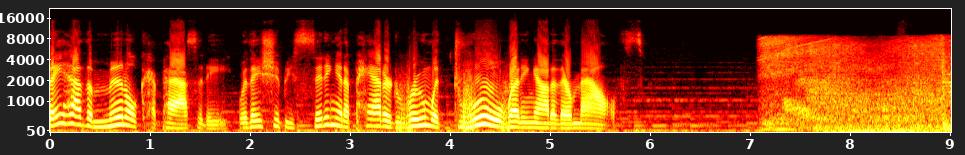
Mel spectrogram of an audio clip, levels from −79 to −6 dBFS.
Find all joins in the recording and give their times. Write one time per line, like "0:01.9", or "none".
0:01.5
